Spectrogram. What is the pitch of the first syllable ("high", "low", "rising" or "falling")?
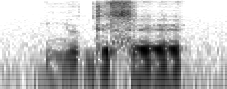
low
